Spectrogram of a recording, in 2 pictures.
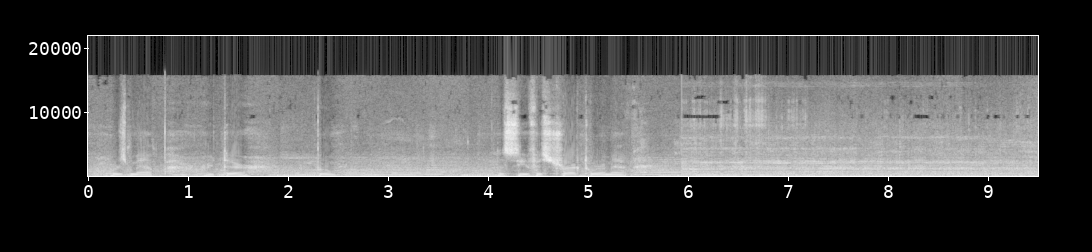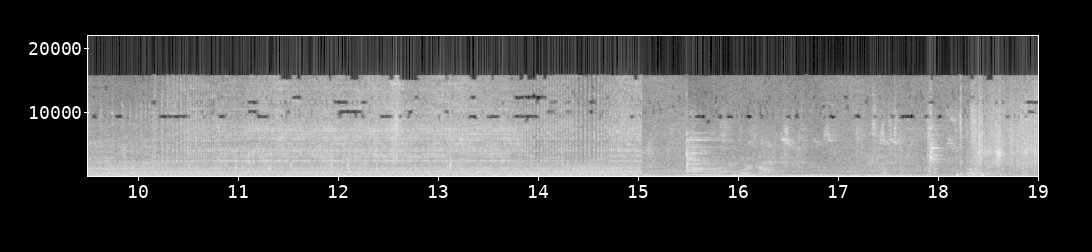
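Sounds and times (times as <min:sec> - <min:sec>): bicycle road noise: 0:00.0 - 0:19.0.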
